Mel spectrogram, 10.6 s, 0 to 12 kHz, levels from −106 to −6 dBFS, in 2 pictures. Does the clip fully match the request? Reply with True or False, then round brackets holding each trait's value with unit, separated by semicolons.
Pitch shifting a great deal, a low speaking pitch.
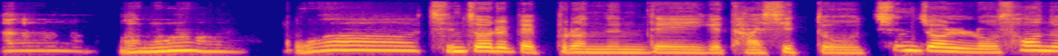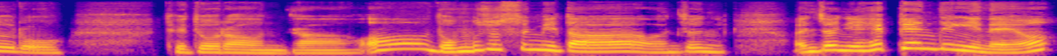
False (7.3 semitones; 200 Hz)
